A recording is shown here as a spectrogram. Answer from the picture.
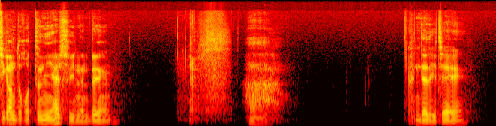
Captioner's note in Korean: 한숨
